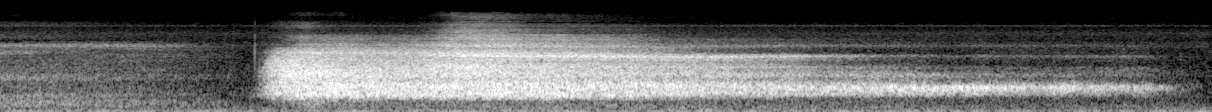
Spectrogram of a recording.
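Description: A long, breathy hiss begins abruptly about a second in and fades slowly over four seconds, ending just before the close.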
